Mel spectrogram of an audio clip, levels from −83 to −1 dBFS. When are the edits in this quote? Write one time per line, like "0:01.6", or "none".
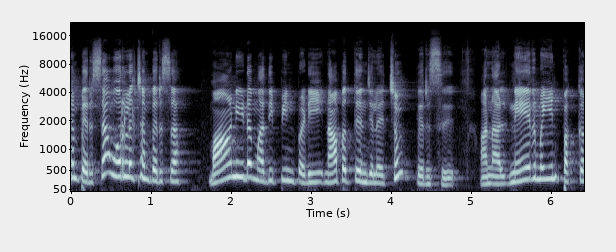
0:01.5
